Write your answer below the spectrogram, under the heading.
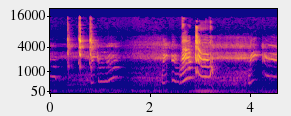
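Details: Pet talking parrot coached to say "mummy papa": rapid clicks, then rising, nasal, voice-like syllables, a louder bent two-part utterance near the middle, and a final upward-swinging note in a small room.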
